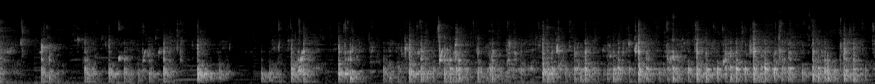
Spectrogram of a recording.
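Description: Wooden spatula stirring water and fresh yeast in a stainless steel bowl, dissolving the yeast: quick repeated knocks and scrapes against the metal with a light slosh of liquid. The strokes come faster and more evenly from about halfway through.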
